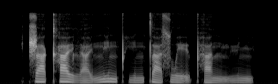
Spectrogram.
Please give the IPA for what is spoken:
ʈ͡ʂ ä˦ kʰ a˥˨ ɪ̯ l a˨˦ ɪ̯ n̪ i˥˨ n pʰ i˨˦ n t̪ ä˨˦ s w ḛ˨˩ ɪ̯ pʰ a˥˨ n m y˥˨ n

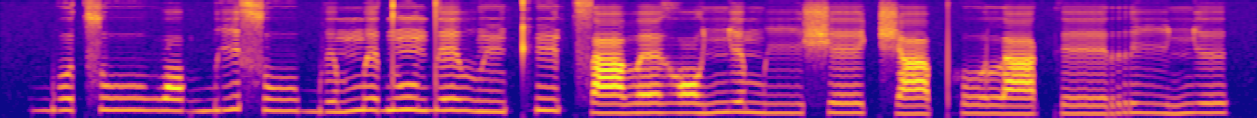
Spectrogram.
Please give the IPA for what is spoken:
b ʊ˨ t͡s uː˨ β ɔ˨ ɡ͡b i˨˦ s uː˨ b ɪ˨ m ɪ˦ d ũ˦ d e˦ β ĩ˨ kʰ ĩ˦ t͡s a˨ β ɛ˨ ɣ ɔ˨ ɲ e˦ m iː˨ ʃ e˦ t͡ʃ a˨ pʰ ʊ˨ l a˨ k eː˨ r i˦˨ ɲ ɪ˦

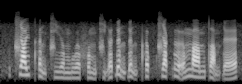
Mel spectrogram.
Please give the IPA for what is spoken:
t͡ɕ a˧ j t̪ʰ ə̰˧˨ n t͡ɕ i̤˨˩ ə̯ m ṳ˨˩ ə̯ f ə˧˩ m t͡ɕ ḭ˧˥ ə̯ ɗ ə̰˧˨ n ɗ ə̰˧˨ n t̪ʰ ə˦˥ p̚ t͡ɕ a˦˥ k̚ ɣ ə̰ː˧˥ m a˧ m t̪ a̰˧˨ m ɗ ɛ˨˦

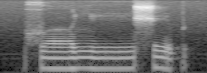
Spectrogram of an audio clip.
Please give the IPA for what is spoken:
xʷ ɤ ʎ iː ʃ i p

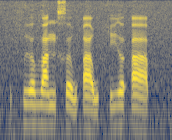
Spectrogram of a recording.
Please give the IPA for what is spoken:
f ɨ˧ ə̯ v a˧ n x əː˧˩ w ʔ aː˧˩ w h i˨˦ ə̯ ʔ aː˨˩ p̚

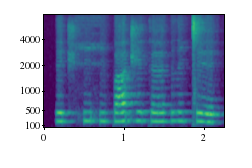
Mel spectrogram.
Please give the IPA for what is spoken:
e t͡ʃ h i h i p a d͡ʒ e k ɛ | ð i ǀ e

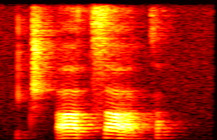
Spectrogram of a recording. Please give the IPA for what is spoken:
t͡ʃʼ a t͡s a k

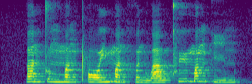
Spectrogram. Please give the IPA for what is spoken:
ɐ˧ n t̪ ʊ˨ ŋ m ɐ˨˧ ŋ pʰ ɔː˨˥ j m ɐ˨˥ n h ɵ˨˩ n w aː˨˧ w kʰ yː˥ m ɐ˥ ŋ k iː˨˧ m

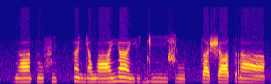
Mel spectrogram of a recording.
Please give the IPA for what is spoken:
ɡ ɑ̃ː t u f i kː ã ɟ ɑ̃ w ɑ̃ː j ãː j i ɟ iː ɕ uː tː ɑ ʃ ɑ t r ɑ̃ː

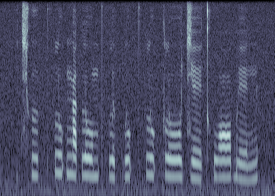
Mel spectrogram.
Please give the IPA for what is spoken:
t͡ɕʰ ɯː˨˩ k̚ pʰ l u˥˩ ʔ ŋ a˦˥ t̚ l oː˧ m pʰ l ɯ˨˩ k̚ l u˦˥ ʔ pʰ l u˦˥ ʔ k l oː˧ t͡ɕ eː˩˦ kʰ w ɔː˦˥ b e˩˦ n

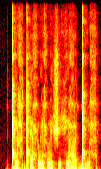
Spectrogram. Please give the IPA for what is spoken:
ǃ ẽ ħ ǃʼ ɛ ħ w ẽ ħ w ɛ̃ ʃ i h ẽ ʕ ə˞ ɡ͡ǃ ĩ ħ

